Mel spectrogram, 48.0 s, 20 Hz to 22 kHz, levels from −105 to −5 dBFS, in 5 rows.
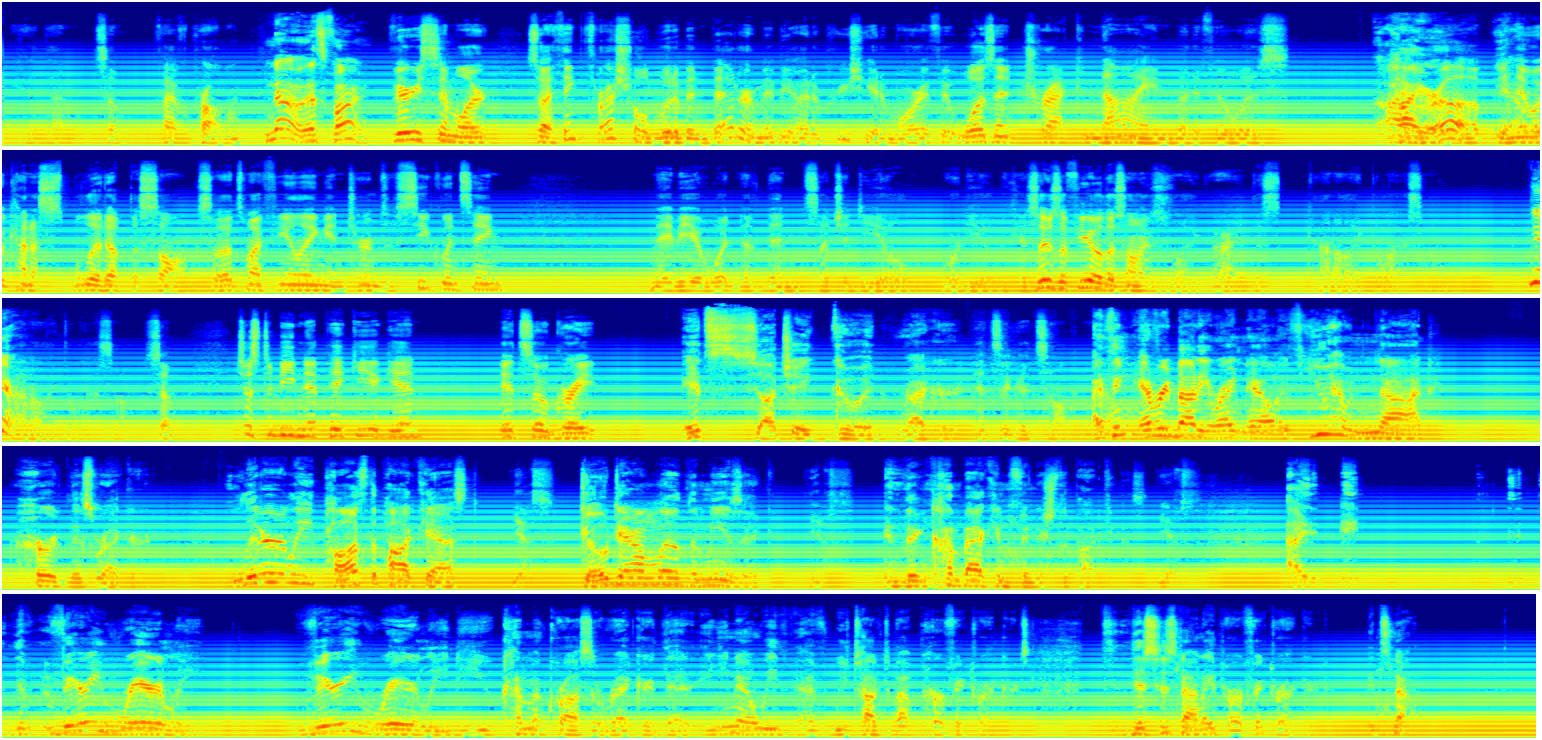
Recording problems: electrical hum; loud; throughout; 60 Hz, 6 dB below the speech

